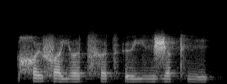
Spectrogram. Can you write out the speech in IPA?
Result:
χyfɐjə t͡sʰət͡sʼyji ʒɐkʰi

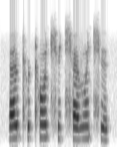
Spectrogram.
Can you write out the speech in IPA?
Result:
æʈʰʊ ʈʰɔ̃t͡ɕʰɪ t͡ɕʰævə̃t͡ɕʰɪ

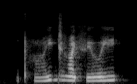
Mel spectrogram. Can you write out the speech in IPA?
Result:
pʰɑ̤jɡʱɑ̃ fʲuj

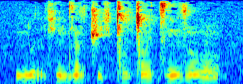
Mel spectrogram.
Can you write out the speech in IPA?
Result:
ɲurçĩ dʲɔ̃zt͡ʃeçǀõǀõɪ̯ d͡zĩ zõ

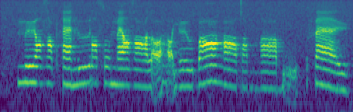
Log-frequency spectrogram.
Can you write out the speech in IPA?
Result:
møːi̯ zˤɑpʰæ nɯːɾisˤu mæːzˤɑːlɑ̰ ɦɑ̰jøːu̯ɓɑː ɦɑːtˤubʱɑː ɓṵ | fæːy̯

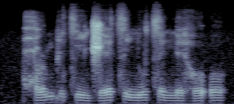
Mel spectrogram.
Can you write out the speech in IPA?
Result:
ħə˞mbi t͡sĩ d͡ʒe t͡siɲut͡se ŋe ɦoʔo

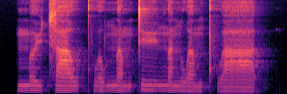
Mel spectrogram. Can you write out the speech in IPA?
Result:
mɵ˨ɥt͡saː˨wkʷʰɐ˨˧w n̪ɐ˨˥mt̪yː˧ŋɐ˧nwɐ˨˧m kʷʰaː˨t̚

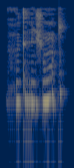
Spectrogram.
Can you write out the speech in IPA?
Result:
hɨtriʃũt

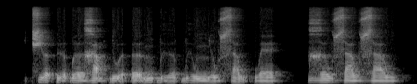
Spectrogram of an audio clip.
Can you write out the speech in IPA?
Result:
t͡ɕɨ̰˧˨ə̯ʔɨ̰˧˨ə̯ɓəː˨˩ɣa̰˧˨m ɗṵ˧˨ə̯ʔə̰ː˧˥ŋɓɨ˨˩ə̯ ɓɨ˧wɲə˨˦w sa˨˦whwɛ˧ | ɣə˧wsa˧wza˧w

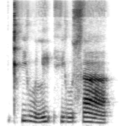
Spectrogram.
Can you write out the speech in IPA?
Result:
kʰju˥˧ li˦ʔhju˧ sã˥˧

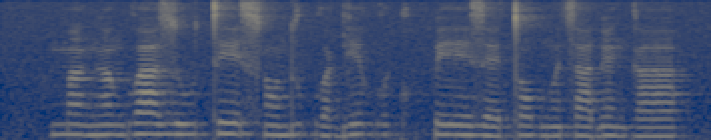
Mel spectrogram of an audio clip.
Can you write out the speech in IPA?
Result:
mã˨ɡã˨˦ɡʷaː˧ zu˨˦te˦˨ sɔ̃˨˦du˧ɡʷa˨ ɡeː˧ɡʷɛ˧ɡɔ˦ k͡peː˧zɛ˨tɔ˧ ɡʷɛ̃˧sa˦˨ɗɛ̃˦ ɡaː˧

